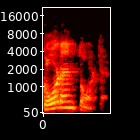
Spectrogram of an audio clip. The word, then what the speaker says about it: Gordon Thornton: me it's pleasure pleasure i love how you say my name too it's a good one gordon thornton i like that stronger you're gonna have the emphasis man you know yeah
